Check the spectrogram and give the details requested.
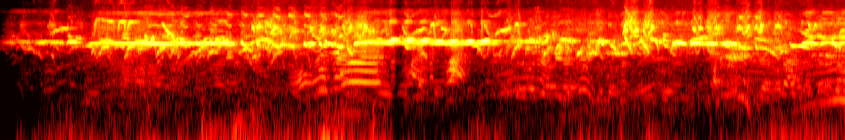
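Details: Oriental magpie-robin singing while buffeted by strong wind: a dense, fast stream of varied chattering notes, short whistles and rapid trills, with a steady thin high tone running underneath.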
